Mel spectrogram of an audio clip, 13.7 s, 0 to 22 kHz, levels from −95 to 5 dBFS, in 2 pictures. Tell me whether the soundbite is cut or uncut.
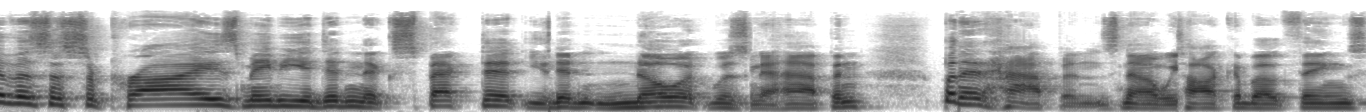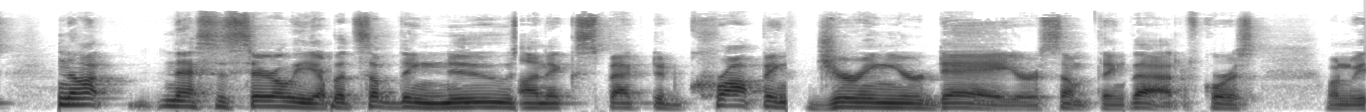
cut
